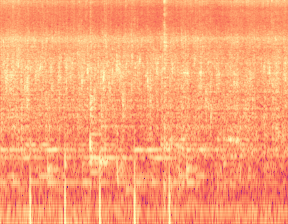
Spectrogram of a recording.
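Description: Ivy gourd and potato pieces sizzling in hot mustard oil in a metal kadhai. A metal spatula knocks against the pan about twice a second as the pieces are scooped out, and the knocks stop about two-thirds of the way through.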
